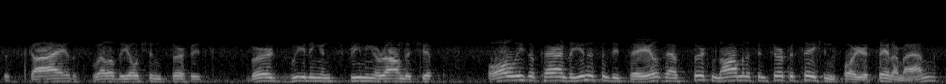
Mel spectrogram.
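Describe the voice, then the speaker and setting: An American man announcing and narrating a 1950s radio drama in a formal, dramatic storytelling manner. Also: a little high. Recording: tinny, hissy 1950s radio recording.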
